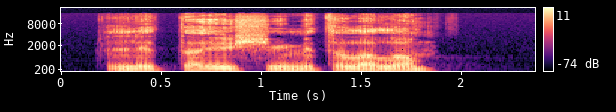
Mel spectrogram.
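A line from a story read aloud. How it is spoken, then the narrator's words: Careless creaky voice. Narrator (Russian): небрежно проскрипел наследник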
